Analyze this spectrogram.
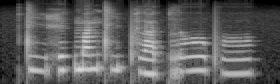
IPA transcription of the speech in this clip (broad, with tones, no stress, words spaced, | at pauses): tiː˨˩ he˥˩k̚ ma˥˩ŋtʰi˦˥ʔ pʰla˨˩t̚prɤː˥˩ pʰɤː˦˥k̚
